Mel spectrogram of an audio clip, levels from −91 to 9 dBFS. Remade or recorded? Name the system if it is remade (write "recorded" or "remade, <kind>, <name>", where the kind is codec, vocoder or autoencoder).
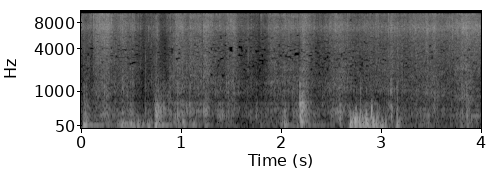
recorded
